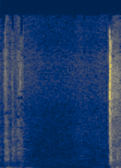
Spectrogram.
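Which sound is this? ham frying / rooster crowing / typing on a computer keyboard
typing on a computer keyboard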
